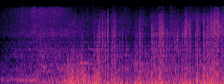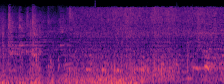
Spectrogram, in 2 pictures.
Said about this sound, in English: Videos such as this are going viral on social media platforms that show how intense the wind speeds were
